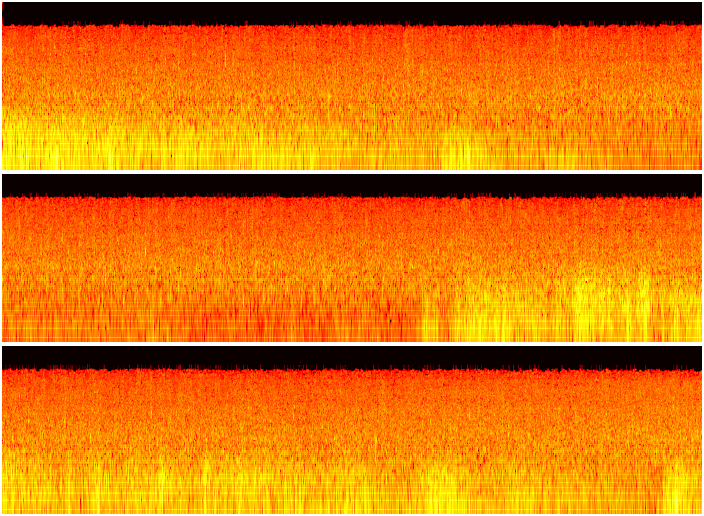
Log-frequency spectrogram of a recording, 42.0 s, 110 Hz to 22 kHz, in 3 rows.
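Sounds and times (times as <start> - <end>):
rolling thunder: 0.0 - 12.2, 22.4 - 42.0
steady rain: 0.0 - 42.0.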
